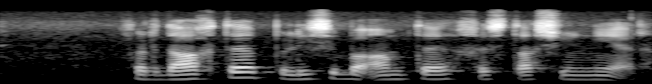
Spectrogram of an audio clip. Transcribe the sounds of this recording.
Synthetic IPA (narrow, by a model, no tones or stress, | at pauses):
fərdɐχtəpulisibəʔɐ̰mtəχəstɐʃiuniər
